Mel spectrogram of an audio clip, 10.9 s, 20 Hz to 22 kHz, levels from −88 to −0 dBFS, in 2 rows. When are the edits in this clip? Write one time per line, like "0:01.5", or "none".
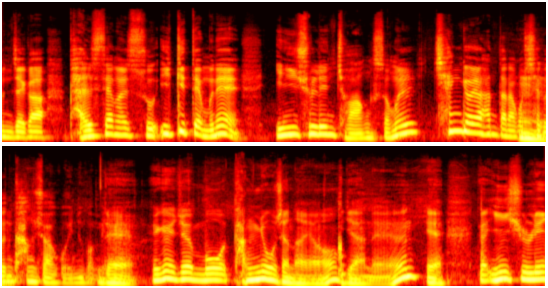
0:08.8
